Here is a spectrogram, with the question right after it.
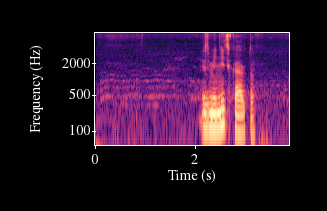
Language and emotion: Russian, neutral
